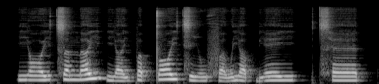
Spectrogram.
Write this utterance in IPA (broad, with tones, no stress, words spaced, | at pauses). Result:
jɔː˨˧jt͡sɐ˧nɐ˥j | jɐ˨˥jpɐ˧p̚ t̪ɔː˥jt͡siː˨˧wfɐ˨˥w jɐ˨p̚je˧j | t͡sʰɛː˧t̚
